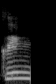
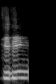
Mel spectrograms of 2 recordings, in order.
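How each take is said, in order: First: The k and r sounds form a cluster. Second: A vowel separates the k and r sounds. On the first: The speaker calls it right. "সবাই ক্রিং বলতো" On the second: The speaker calls it wrong. "ক্রিংকে যদি কিরিং না বলে"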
